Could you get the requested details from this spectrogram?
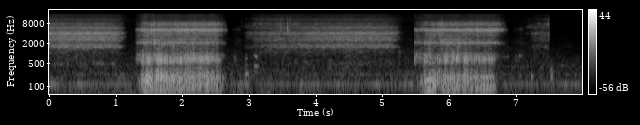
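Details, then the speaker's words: Wife snoring on her wedding night, recorded by her husband: loud, harsh, hissing snores alternating with quieter breaths. "this one's hold on this is this guy said my wife's snoring on her wedding night let's hear this"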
